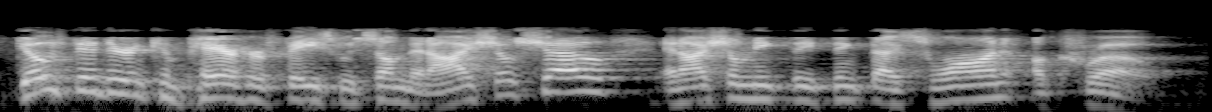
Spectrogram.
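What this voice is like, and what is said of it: Baltimore accent. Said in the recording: “Shakespeare with a Baltimore accent.”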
